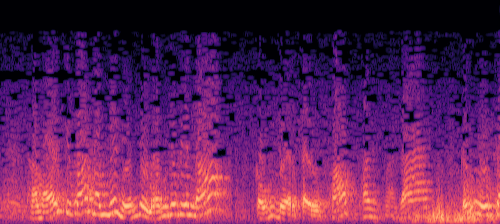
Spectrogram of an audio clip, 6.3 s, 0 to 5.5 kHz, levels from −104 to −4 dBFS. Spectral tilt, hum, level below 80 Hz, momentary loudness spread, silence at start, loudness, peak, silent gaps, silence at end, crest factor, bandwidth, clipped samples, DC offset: -12.5 dB/octave; none; -50 dBFS; 8 LU; 0 s; -24 LUFS; -12 dBFS; none; 0 s; 12 dB; 4.3 kHz; under 0.1%; under 0.1%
